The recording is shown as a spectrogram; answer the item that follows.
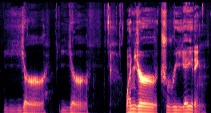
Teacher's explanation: going from the Y consonant, which is further back in the mouth, and then to the R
